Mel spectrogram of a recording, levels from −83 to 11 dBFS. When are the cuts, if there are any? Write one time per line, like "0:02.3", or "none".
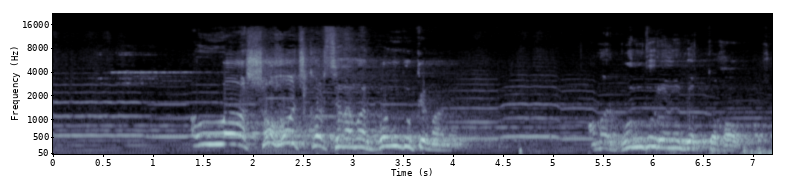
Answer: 0:04.1
0:05.3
